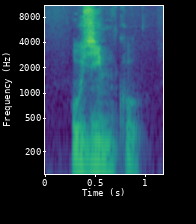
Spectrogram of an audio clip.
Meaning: in the winter
- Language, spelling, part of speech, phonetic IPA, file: Belarusian, узімку, adverb, [uˈzʲimku], Be-узімку.ogg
